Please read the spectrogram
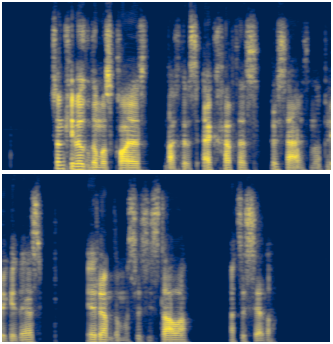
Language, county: Lithuanian, Alytus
